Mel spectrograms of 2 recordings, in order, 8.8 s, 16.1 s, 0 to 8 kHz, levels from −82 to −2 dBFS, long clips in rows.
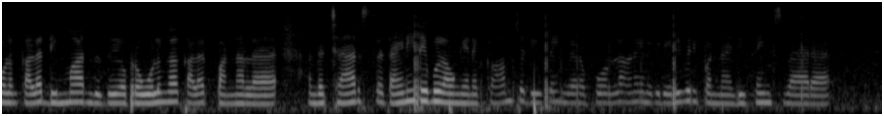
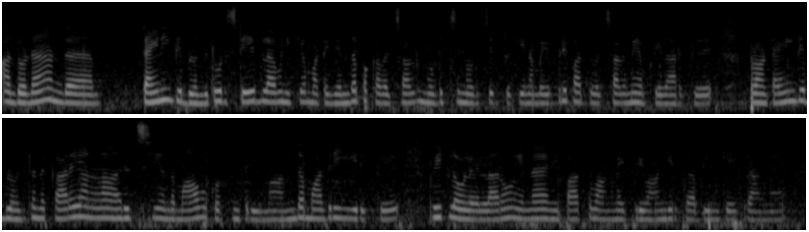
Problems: none marked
